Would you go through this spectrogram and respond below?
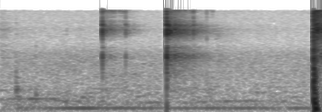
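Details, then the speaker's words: Washing machine capacitor test: two small clicks, then one loud sharp crack as the charged leads are shorted; the capacitor is good, since a faulty one would make no such sound. "तो दोस्तों यह देख लीजिए यह condenser बिल्कुल ठीक है"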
